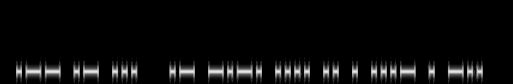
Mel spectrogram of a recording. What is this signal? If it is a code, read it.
Morse code, heard as a keyed tone, about 25 wpm, 600 Hz. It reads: WAS ACHIEVED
